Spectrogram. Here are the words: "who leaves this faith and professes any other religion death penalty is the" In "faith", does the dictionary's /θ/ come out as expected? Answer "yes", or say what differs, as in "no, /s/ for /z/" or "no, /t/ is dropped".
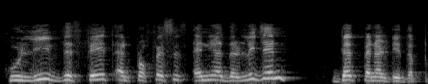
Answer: no, /t/ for /θ/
